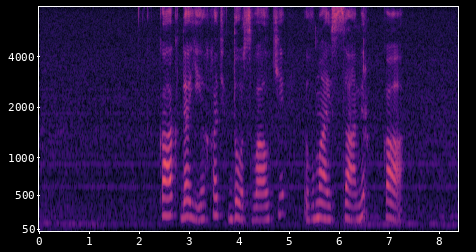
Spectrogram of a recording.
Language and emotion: Russian, neutral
